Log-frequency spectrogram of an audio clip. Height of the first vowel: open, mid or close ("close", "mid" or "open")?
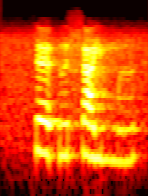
mid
